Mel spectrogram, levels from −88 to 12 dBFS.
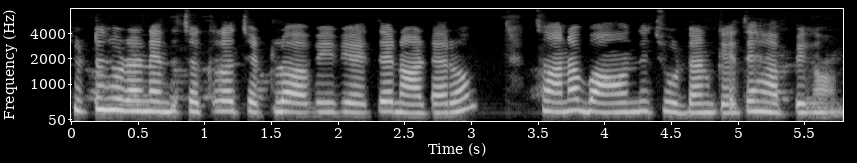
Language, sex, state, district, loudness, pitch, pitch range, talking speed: Telugu, female, Telangana, Nalgonda, -16 LUFS, 255 Hz, 245-270 Hz, 155 wpm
